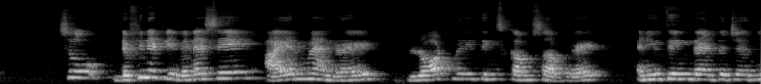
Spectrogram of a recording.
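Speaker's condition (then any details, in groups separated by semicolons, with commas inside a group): No condition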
